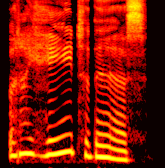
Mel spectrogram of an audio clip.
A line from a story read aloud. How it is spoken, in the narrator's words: whined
